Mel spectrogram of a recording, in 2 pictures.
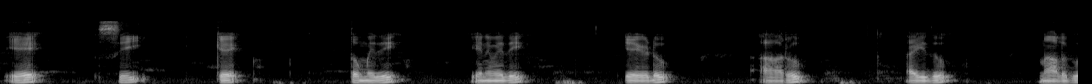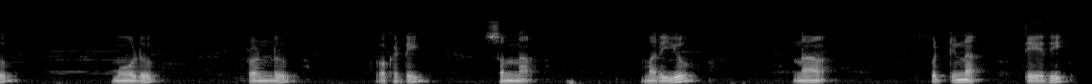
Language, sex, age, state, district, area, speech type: Telugu, male, 45-60, Andhra Pradesh, N T Rama Rao, urban, read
